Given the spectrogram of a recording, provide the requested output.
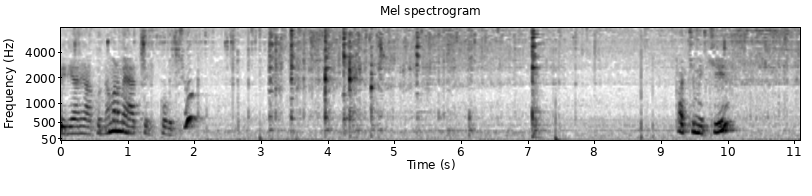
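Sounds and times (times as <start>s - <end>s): paste sizzling in hot oil: 0.0s - 11.0s
metal spoon scraping and knocking pot: 3.1s - 6.2s.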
